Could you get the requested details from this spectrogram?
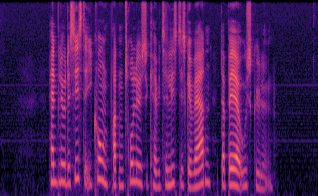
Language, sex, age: Danish, female, 29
